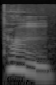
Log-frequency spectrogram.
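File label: "teng4", Mandarin Chinese; Cours-de-Chinois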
